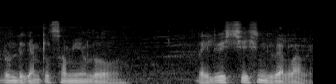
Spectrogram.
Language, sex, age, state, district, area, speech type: Telugu, male, 60+, Andhra Pradesh, Anakapalli, urban, spontaneous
